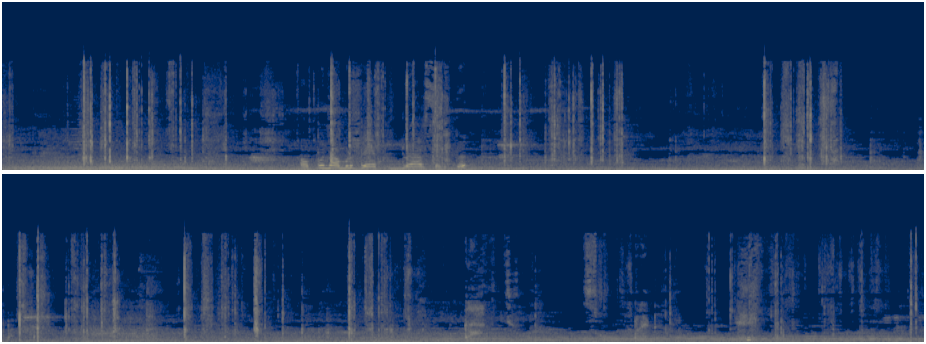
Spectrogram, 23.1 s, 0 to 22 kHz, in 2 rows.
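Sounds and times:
paper cup crackling: 0:00.8 - 0:07.9, 0:19.8 - 0:23.0
scissors snipping paper cup: 0:03.8 - 0:07.8.

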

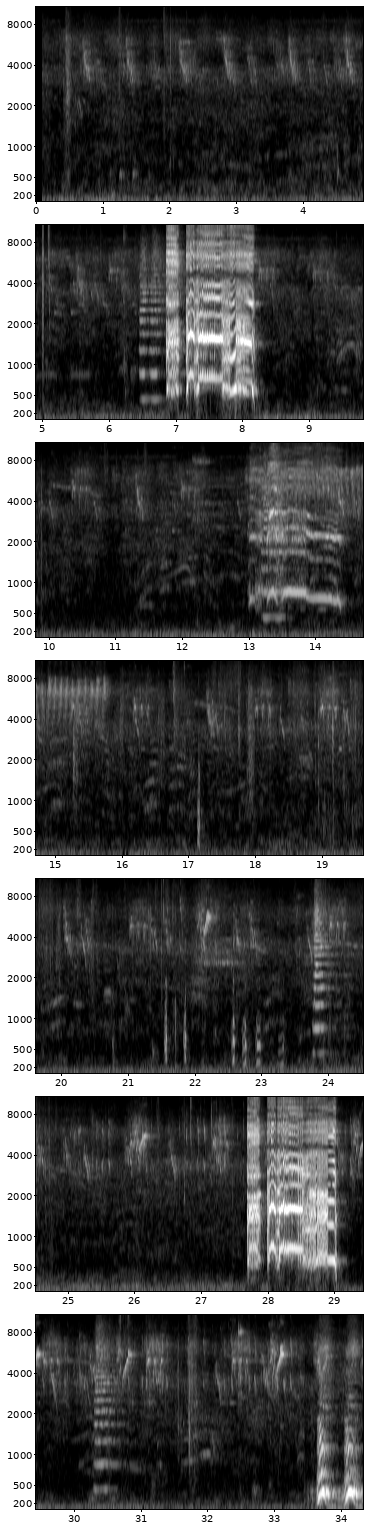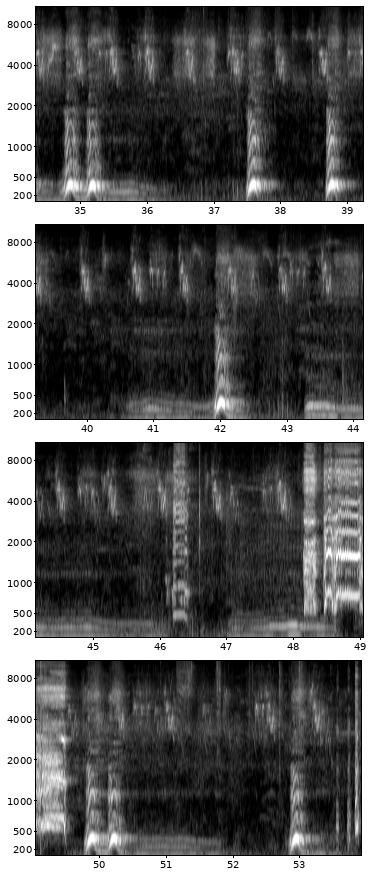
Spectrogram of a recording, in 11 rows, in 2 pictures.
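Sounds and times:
small birds chirping: 0:00.1 - 0:06.9, 0:07.8 - 0:53.9
rooster crowing: 0:06.8 - 0:08.3, 0:13.0 - 0:14.5, 0:27.7 - 0:29.2, 0:48.1 - 0:49.6
rooster clucks and wavering calls: 0:43.3 - 0:51.8, 0:52.9 - 0:53.9.

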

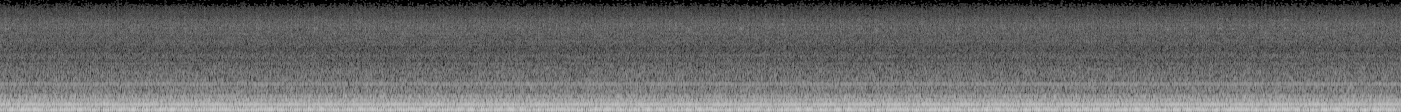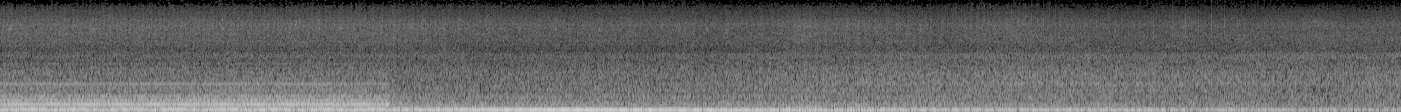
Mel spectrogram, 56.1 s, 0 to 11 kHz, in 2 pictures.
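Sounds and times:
washing machine motor hum: 0:00.0 - 0:56.0
whirring noise: 0:42.5 - 0:56.0.

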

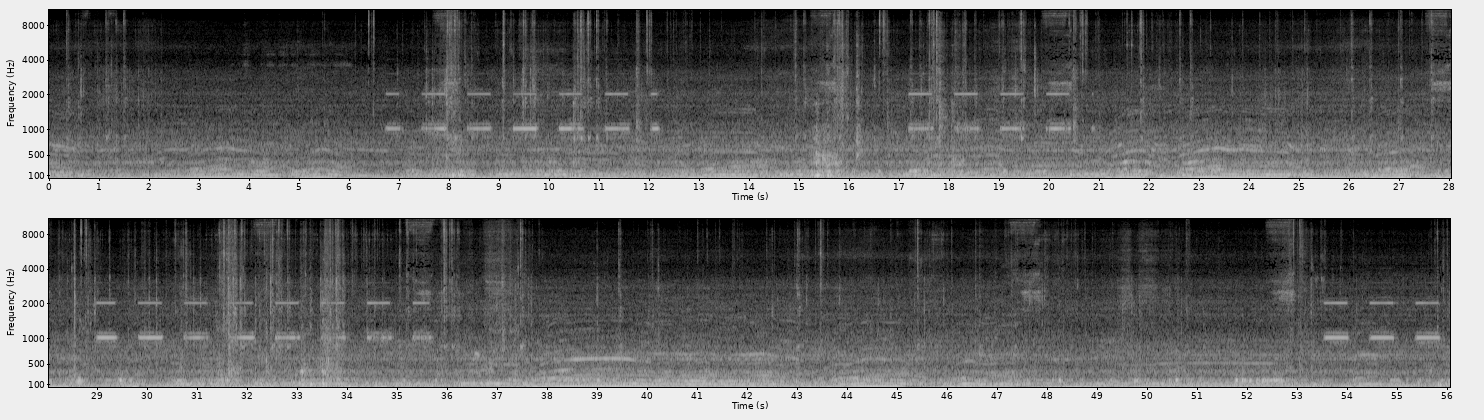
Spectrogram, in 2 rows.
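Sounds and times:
reversing alarm beeping: 0:17.2 - 0:20.5, 0:29.0 - 0:33.1, 0:33.7 - 0:35.8, 0:53.6 - 0:55.9.

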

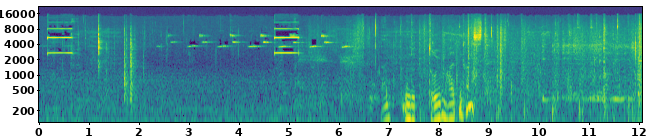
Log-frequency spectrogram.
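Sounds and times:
birds chirping: 0:02.2 - 0:08.2.

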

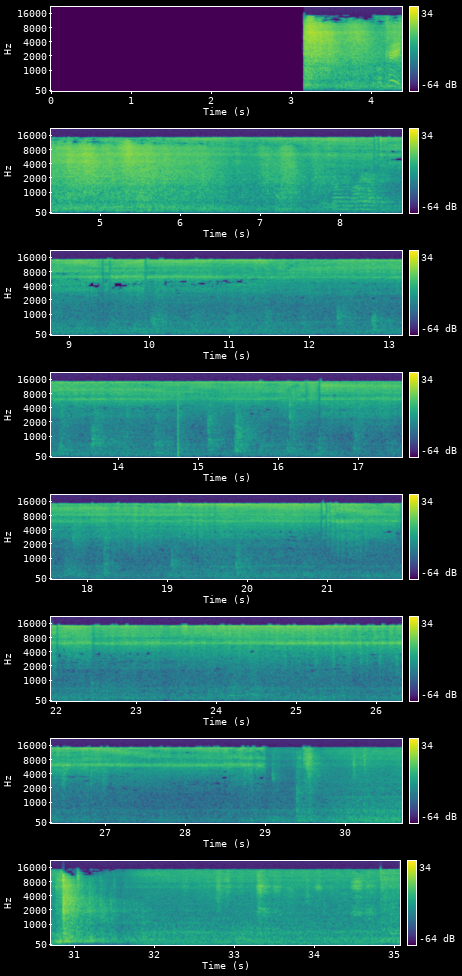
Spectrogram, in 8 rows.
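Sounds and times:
short rushing noise: 0:03.2 - 0:07.6
laser machine hiss and whine: 0:04.0 - 0:29.1.

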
